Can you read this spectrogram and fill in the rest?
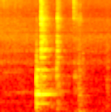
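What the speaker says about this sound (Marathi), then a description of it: "शिजून घेतलेली डाळ याच्यामध्ये घालायची आणि खमंग अशी फोडणी देऊन घ्यायची" Cooked dal poured into a hot tempering in a pan gives a sudden loud hiss followed by two quicker, softer splashes of stirring and sizzle, then settles back into low background noise.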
